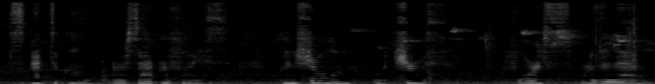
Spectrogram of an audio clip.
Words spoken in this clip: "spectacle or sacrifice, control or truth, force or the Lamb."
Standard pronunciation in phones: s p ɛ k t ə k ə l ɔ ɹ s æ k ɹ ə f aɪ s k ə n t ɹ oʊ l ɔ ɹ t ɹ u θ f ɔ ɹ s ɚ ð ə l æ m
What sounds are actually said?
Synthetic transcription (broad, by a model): s p ɛ k t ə k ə l ɔ ɹ s æ k ɹ ə f aɪ s k ə n t ɹ oʊ l ɔ ɹ t ɹ u θ f ɔ ɹ s ɚ ð ə l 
